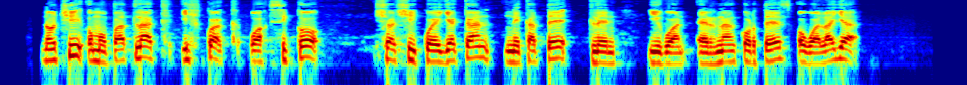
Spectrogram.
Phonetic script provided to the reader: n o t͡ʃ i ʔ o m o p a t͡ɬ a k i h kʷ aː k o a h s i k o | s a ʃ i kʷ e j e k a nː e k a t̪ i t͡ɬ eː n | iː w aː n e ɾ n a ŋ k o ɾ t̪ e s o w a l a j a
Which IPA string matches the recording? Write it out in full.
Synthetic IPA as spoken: n o t͡ʃ i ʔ o m o p a t͡ɬ a k i h kʷ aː k o a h s i k o | ʃ a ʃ i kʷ e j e k a nː e k a t̪ e t͡ɬ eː n | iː w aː n e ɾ n a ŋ k o ɾ t̪ e s o w a l a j a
